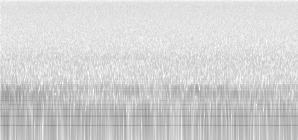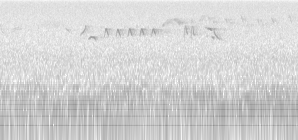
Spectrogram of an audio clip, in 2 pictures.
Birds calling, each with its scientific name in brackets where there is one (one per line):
Fox Sparrow (Passerella iliaca)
